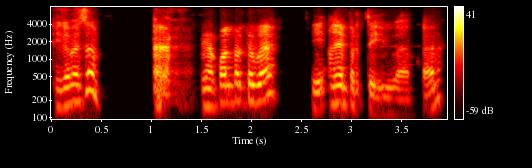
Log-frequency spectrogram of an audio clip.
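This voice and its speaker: A man's voice: a little high, big pitch swings, fast, breathy edge. A man teaching a Sanskrit grammar class who keeps repeating his questions and prodding students to answer. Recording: dull lo-fi sound.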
